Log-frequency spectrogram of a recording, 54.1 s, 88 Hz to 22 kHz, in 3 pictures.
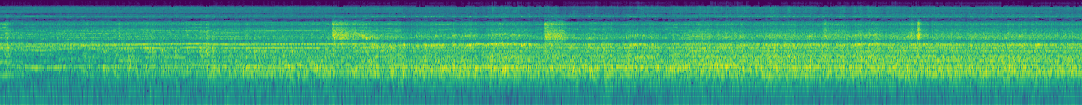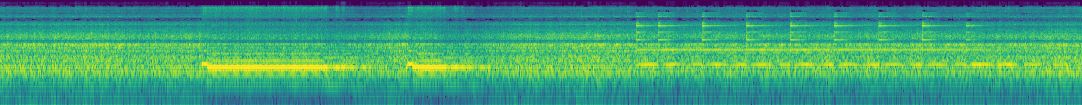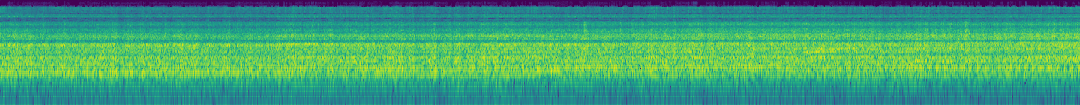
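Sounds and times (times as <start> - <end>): locomotive horn blasts: 21.4 - 24.2, 24.8 - 26.2
bell ringing: 28.6 - 36.0.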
